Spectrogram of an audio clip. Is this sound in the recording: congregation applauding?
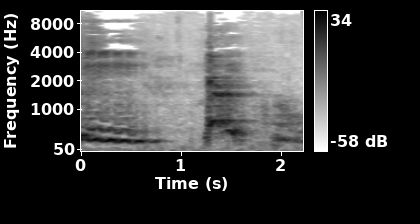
no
